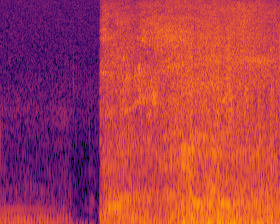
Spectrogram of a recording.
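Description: A loud rushing noise bursts in and continues.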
